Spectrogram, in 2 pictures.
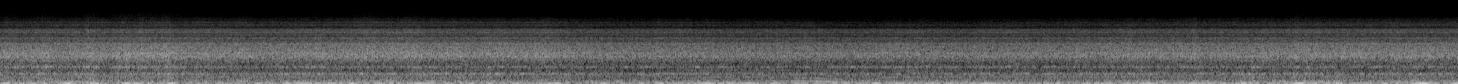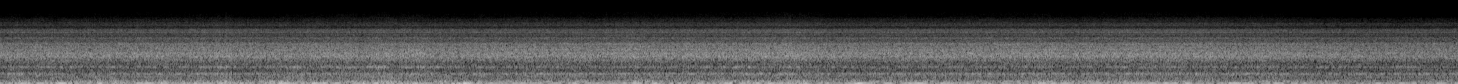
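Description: Peugeot Vivacity 50cc scooter engine running steadily under way at road speed, mixed with heavy wind rush and low buffeting.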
